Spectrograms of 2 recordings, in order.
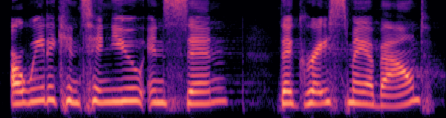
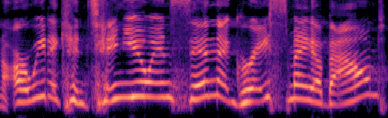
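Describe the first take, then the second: First: It is read in a plain tone. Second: It is read in a sarcastic tone.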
